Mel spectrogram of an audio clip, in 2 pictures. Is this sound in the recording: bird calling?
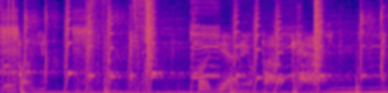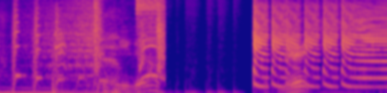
no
